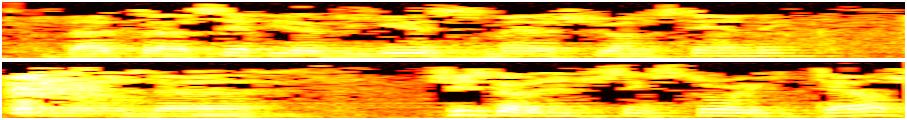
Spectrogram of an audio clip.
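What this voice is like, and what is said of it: Strong accent, hard to understand. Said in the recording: “you guys find my accent weird and hard to understand”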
